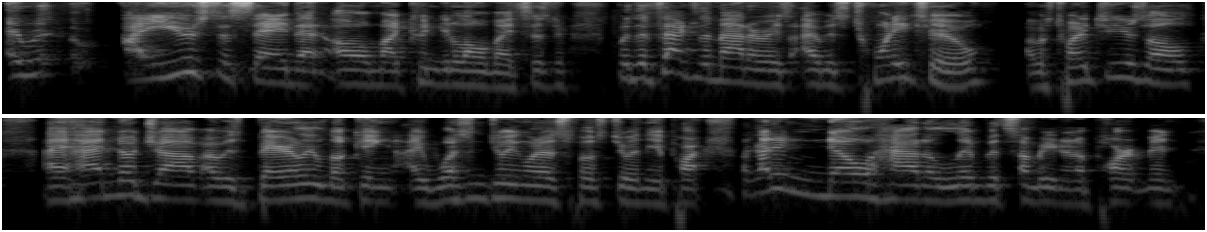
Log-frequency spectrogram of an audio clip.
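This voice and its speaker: Husky, bright-voiced American man telling stories. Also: a little high, very fast. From Long Island, New York, United States. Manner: rambling, self-deprecating. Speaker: podcast guest, stand-up comedian. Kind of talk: casual comic storytelling.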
